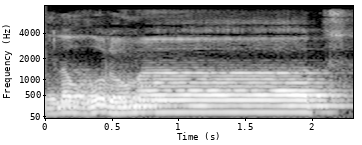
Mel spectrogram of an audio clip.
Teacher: پڑھیں گے، میم کو وقفاً لمبا کریں گے، الی الظلمات، اور تا ساکن ہوگا تو ہمس بھی کریں گے، یعنی ہلکی سی سانس کی آواز جاری رہے گی۔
